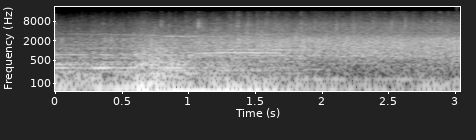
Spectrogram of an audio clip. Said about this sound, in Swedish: Mina damer och herrar, en stor applåd för Percy Nilsson!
